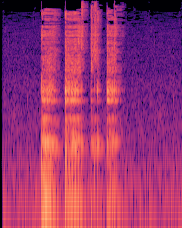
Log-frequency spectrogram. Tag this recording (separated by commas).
Fart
